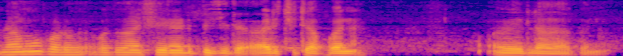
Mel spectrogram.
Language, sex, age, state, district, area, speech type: Malayalam, male, 60+, Kerala, Kasaragod, rural, spontaneous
